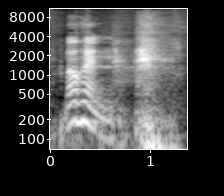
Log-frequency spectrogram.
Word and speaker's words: Mohan: Mohan. Known the guy how many years and still get that name wrong.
